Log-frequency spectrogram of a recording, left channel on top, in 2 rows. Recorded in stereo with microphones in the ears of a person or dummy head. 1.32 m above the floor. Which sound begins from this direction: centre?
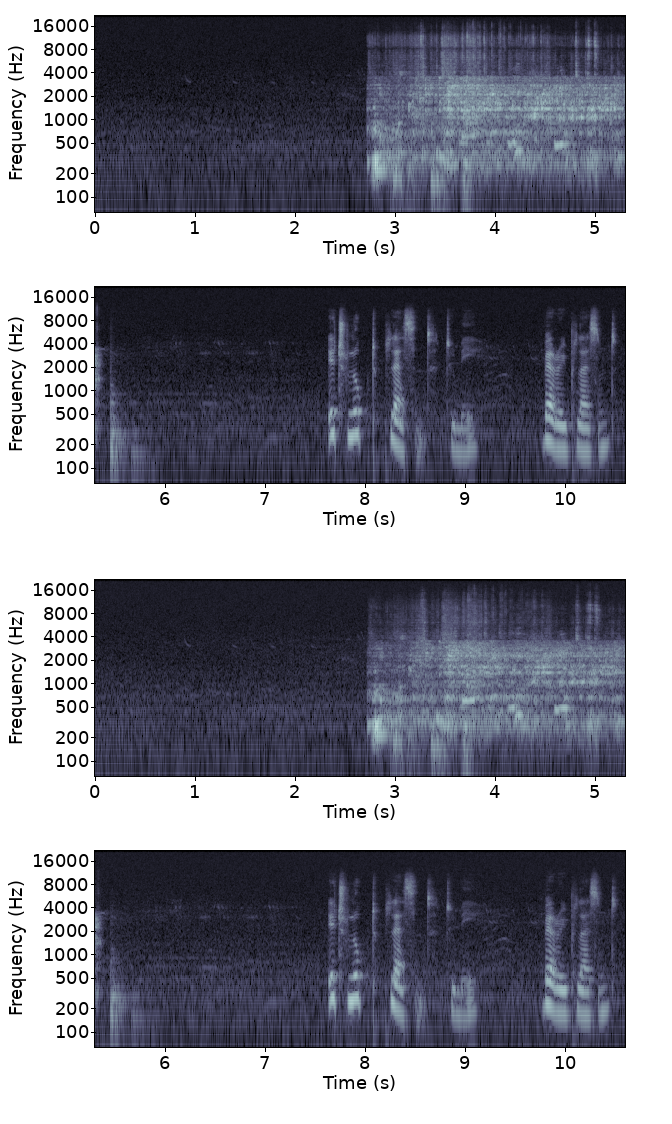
A woman speaking, at 7.6 s.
